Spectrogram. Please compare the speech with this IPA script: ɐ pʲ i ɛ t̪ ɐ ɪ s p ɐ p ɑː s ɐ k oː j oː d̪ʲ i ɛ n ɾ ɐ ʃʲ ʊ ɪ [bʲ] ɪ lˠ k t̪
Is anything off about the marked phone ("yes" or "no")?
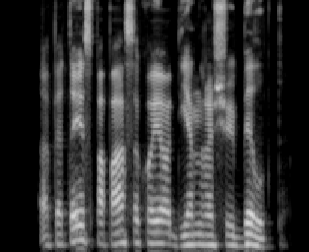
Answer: no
